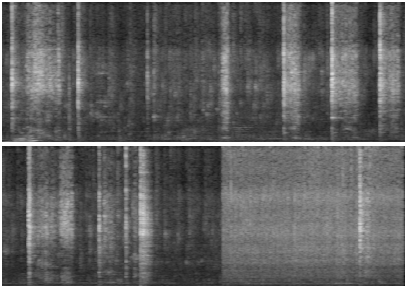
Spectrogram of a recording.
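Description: Ground coriander and cumin masala frying and being stirred in a pan for prawn malai curry, with repeated clinks and scrapes of a spoon against the pot over a constant sizzle.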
